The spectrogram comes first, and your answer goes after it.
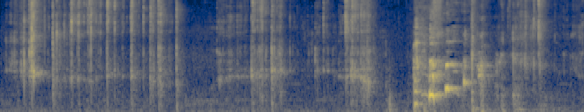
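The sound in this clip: Potato chips being crunched for ASMR: crisp, irregular crackles and snaps come in scattered bursts, mostly faint, with a louder cluster near the end.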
